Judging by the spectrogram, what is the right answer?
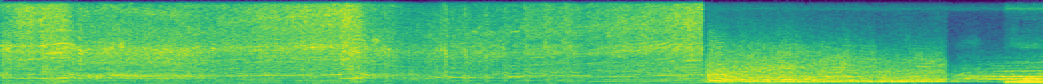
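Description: Race car engines in a racing video game at the France round, loud sustained revving that climbs and drops through gear shifts, with a sharp change in engine note partway through and a final surge.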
